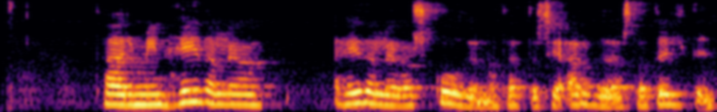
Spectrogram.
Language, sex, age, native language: Icelandic, female, 30-39, Icelandic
